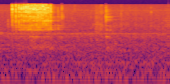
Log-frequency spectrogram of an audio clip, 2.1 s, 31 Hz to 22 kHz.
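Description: A 14 mm ratcheting wrench clicking in one short run of about half a second as it turns back on a threaded EGT-probe fitting in a cast-iron exhaust manifold.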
